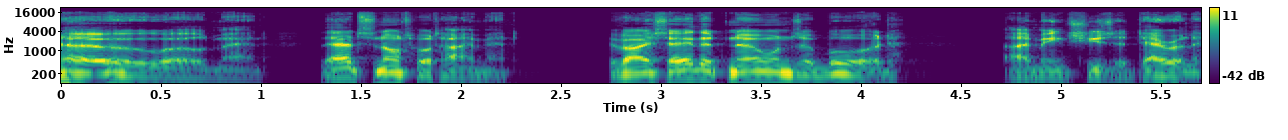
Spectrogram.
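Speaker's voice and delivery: usual speaking voice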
